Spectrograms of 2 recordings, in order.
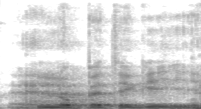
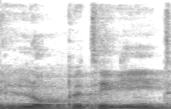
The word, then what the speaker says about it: Lopetegui: Jag kan aldrig uttala hans namn. Nya tränaren L. – Lopetegui. – Lopetegui, tack så mycket.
